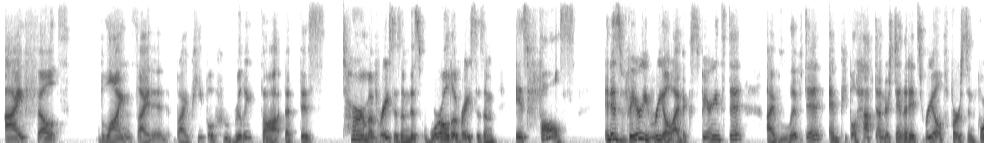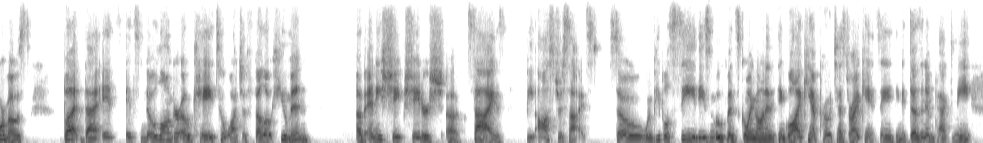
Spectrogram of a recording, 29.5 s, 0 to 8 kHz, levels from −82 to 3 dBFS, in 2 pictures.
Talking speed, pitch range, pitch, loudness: 175 wpm, 150-190 Hz, 170 Hz, -26 LUFS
